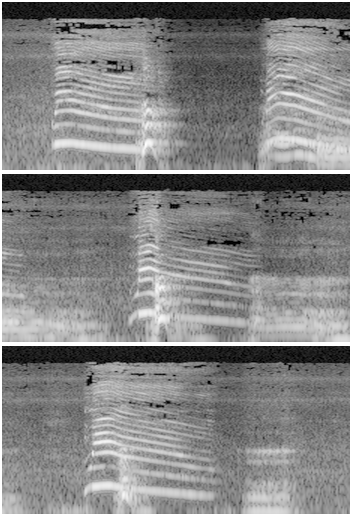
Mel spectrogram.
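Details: German Shepherd dog following its owner, giving a series of loud drawn-out whining howls, each sliding down in pitch and rich in overtones, about five calls with short gaps between them, some with a quick rising start.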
